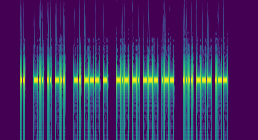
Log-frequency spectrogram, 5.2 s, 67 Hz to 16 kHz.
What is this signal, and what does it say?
Morse code, heard as a keyed tone, about 44 wpm, 700 Hz. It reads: I DID NOT KNOW HOW
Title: Sets of 5 Words Encore 45wpm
